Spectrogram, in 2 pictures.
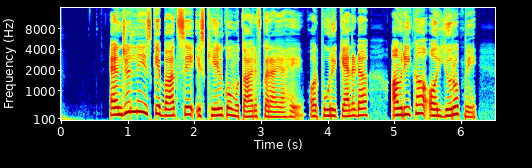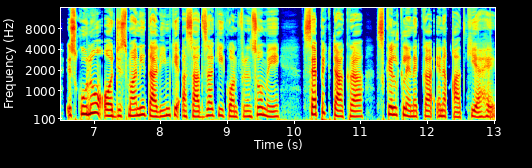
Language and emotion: Urdu, neutral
